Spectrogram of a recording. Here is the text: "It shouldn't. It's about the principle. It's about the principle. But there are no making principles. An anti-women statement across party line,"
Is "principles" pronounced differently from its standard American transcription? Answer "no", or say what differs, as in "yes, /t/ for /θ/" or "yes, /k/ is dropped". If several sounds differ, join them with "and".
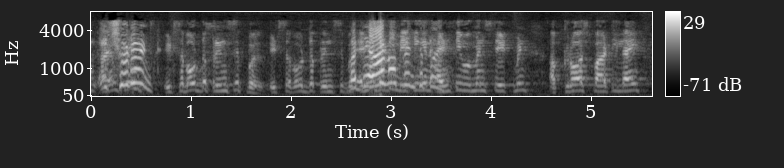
yes, /n/ is dropped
